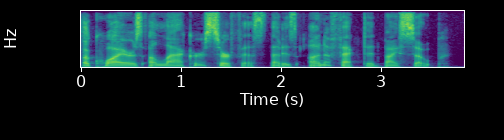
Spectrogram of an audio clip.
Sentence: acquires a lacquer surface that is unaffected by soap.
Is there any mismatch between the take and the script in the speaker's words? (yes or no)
no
